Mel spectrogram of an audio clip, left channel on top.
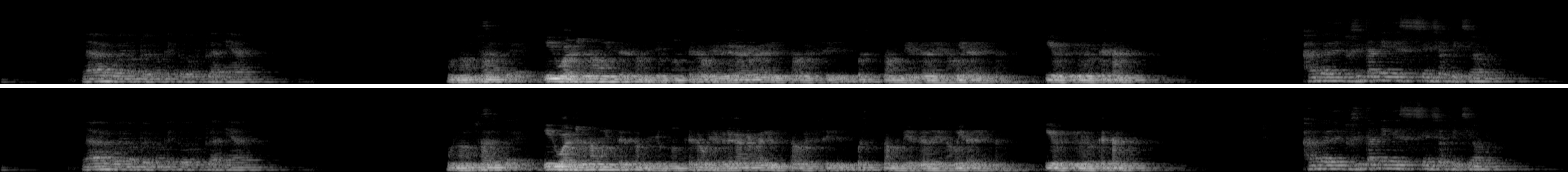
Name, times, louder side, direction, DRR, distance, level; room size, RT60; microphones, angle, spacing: voice 1, 0.8-2.5 4.8-5.2 13.0-14.9, equal, ahead, -5 dB, 1.0 m, -35 dB
voice 2, 4.5-5.1 5.4-10.0 10.4-11.3, left 1 dB, 90° right, -1 dB, 0.8 m, -26 dB
4.6 x 2.3 x 2.8 m, 0.78 s
head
